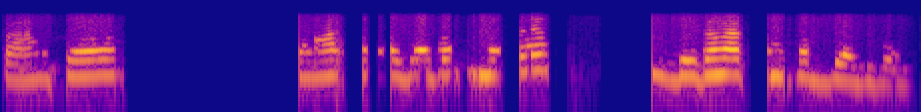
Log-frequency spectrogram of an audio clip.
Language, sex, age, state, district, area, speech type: Odia, female, 45-60, Odisha, Sundergarh, rural, conversation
